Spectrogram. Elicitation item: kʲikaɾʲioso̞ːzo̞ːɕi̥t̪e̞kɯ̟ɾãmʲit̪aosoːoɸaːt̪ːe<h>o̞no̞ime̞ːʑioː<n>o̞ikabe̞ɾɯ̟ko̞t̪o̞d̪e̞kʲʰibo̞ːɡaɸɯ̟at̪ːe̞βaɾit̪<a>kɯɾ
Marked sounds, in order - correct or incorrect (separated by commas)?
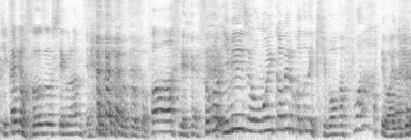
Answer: incorrect, incorrect, incorrect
